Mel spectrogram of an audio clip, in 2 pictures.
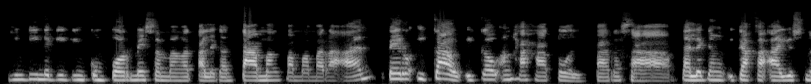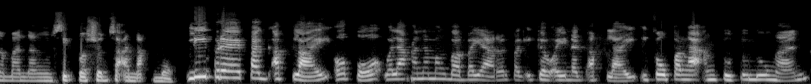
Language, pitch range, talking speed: Filipino, 190-245 Hz, 145 wpm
